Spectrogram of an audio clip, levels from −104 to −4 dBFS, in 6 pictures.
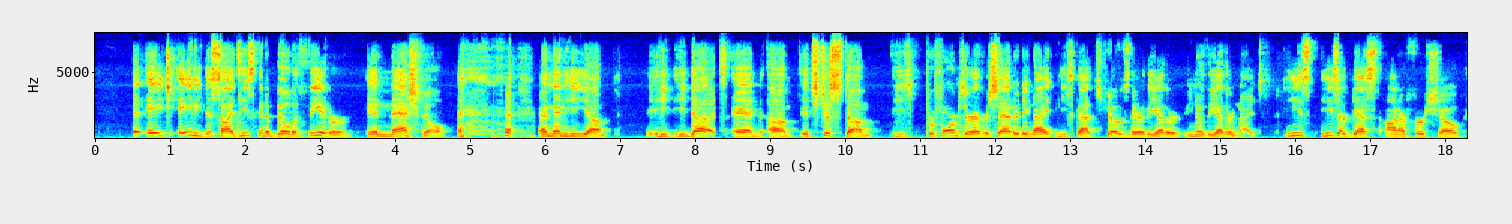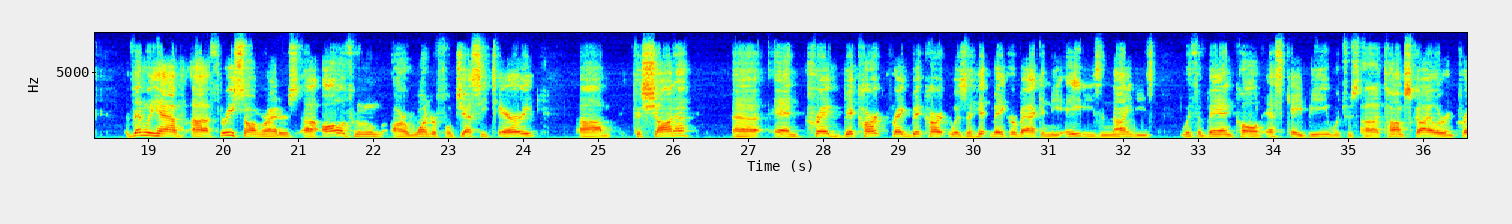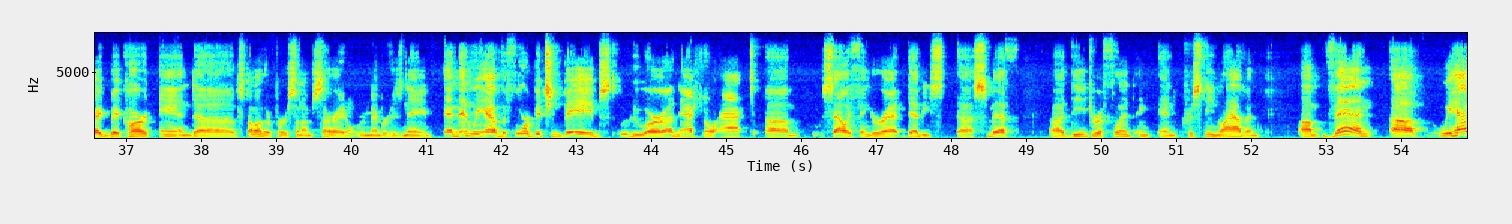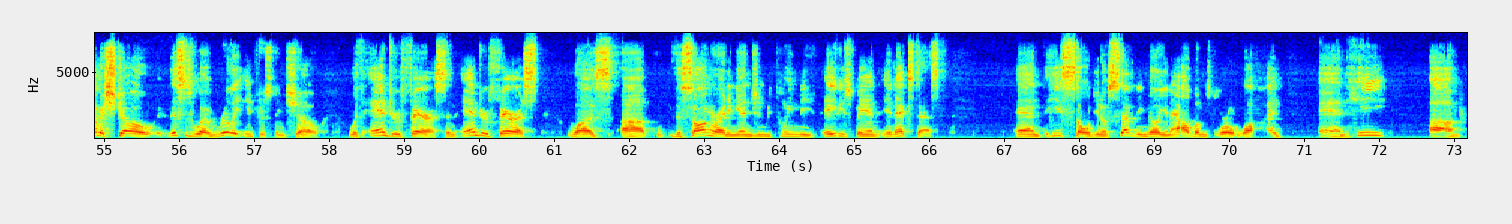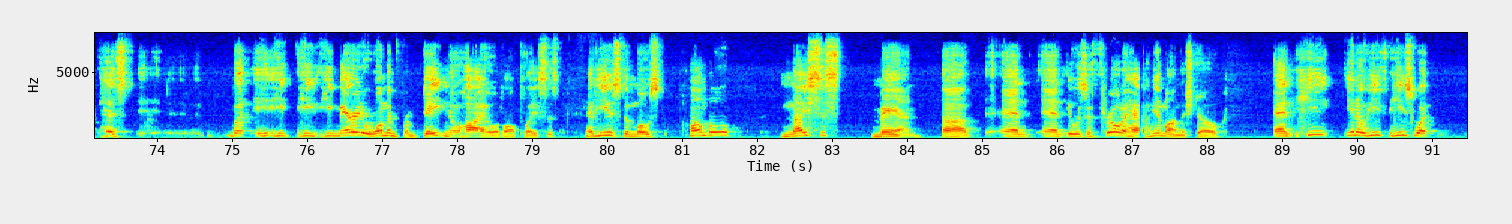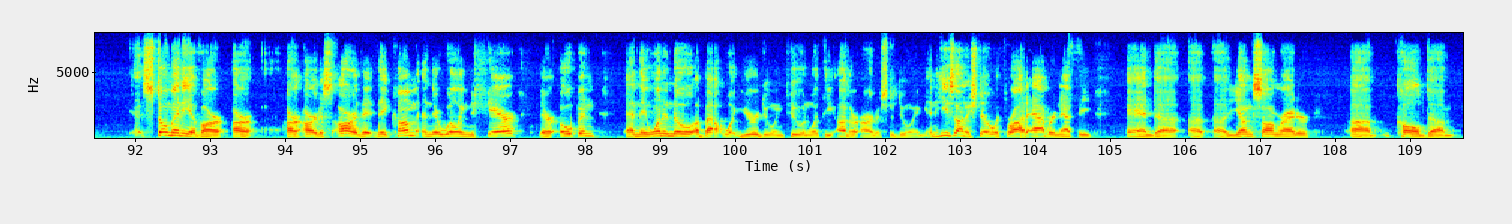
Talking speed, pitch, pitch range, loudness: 145 wpm, 155 Hz, 135-180 Hz, -25 LUFS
